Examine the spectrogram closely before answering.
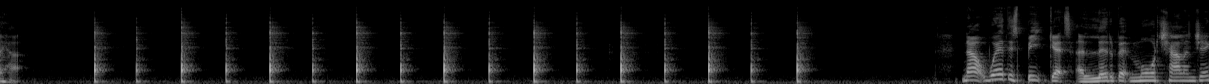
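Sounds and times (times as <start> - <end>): drumstick striking practice pad: 0.9 - 8.2.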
